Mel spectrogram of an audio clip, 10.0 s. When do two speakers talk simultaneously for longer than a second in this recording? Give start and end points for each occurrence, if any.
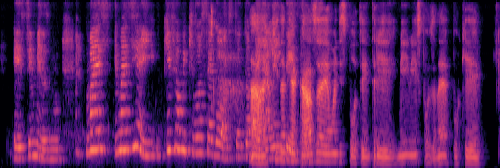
5.0-6.3

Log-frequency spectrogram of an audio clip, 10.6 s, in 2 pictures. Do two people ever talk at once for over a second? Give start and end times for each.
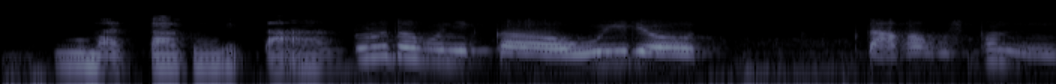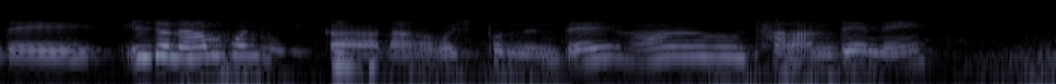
none

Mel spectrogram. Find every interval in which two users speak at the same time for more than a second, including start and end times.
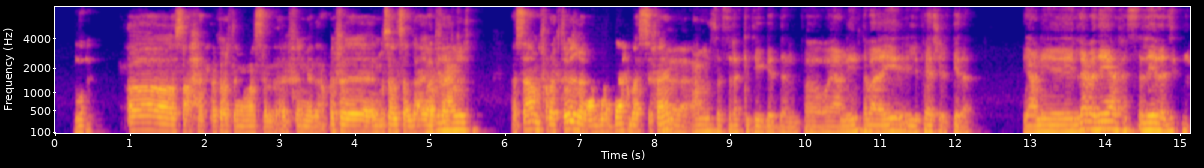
none

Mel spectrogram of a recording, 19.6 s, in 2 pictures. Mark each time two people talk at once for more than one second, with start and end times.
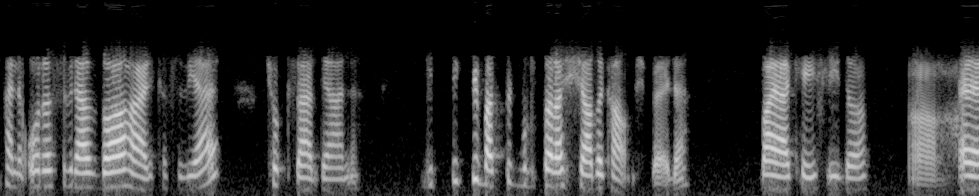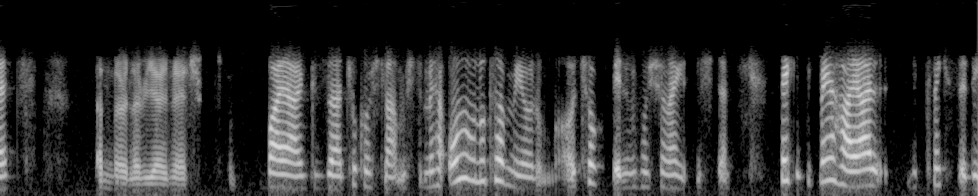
none

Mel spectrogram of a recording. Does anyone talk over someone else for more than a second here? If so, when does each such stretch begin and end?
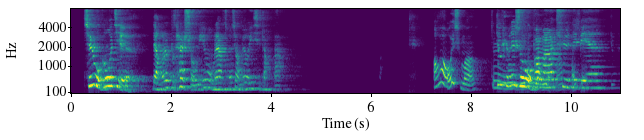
8.5-10.3

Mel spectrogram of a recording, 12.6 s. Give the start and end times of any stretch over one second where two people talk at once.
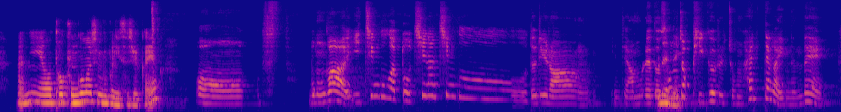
none

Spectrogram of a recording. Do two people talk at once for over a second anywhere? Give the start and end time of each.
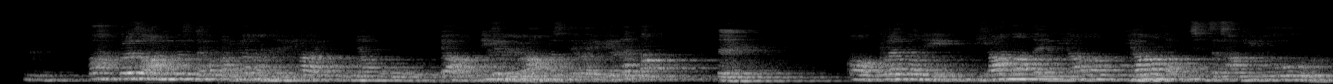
none

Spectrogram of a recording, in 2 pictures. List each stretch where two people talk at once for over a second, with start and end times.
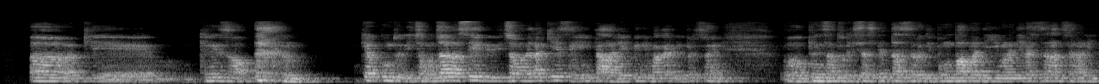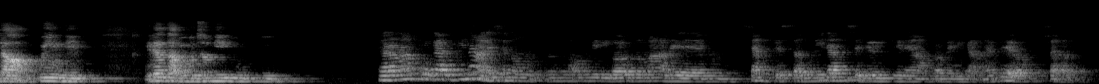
none

